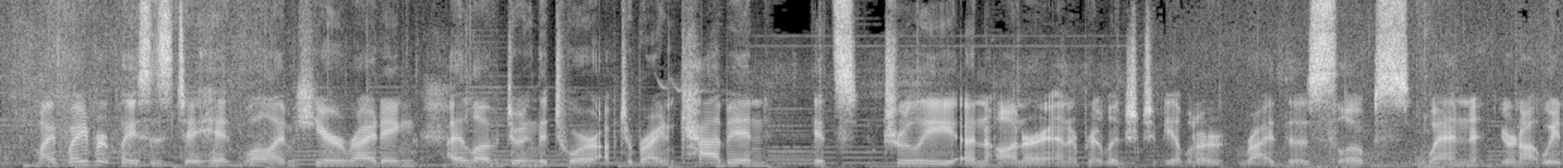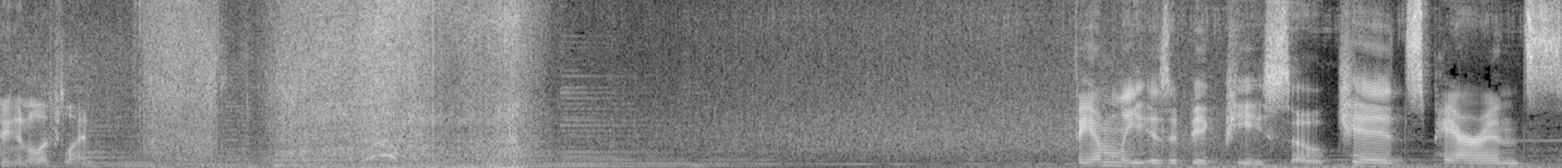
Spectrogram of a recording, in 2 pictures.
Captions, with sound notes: My favorite places to hit while I'm here riding, I love doing the tour up to Bryant Cabin. It's truly an honor and a privilege to be able to ride the slopes when you're not waiting in a lift line. (snow brushing) (water rushing) - Family is a big piece, so kids, parents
